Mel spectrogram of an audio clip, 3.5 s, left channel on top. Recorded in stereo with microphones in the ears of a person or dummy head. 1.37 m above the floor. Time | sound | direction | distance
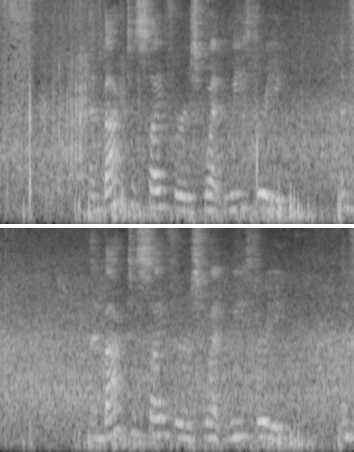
0.9 | a woman speaking | 75° left (ahead or behind) | 0.8 m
